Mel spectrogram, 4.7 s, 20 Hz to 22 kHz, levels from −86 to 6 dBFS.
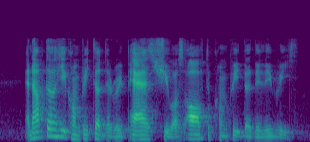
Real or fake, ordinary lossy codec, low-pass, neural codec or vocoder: fake; none; 7.2 kHz; vocoder, 22.05 kHz, 80 mel bands, WaveNeXt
